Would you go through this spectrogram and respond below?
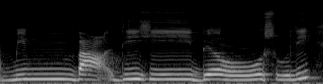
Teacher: نون ساکن ہو یا تنوین ہو اور اس کے بعد حرف با ہو تو آپ نے نون کی آواز کو میم کی آواز کے ساتھ بدل کر پڑھنا ہے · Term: قلب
